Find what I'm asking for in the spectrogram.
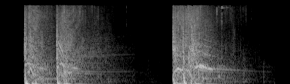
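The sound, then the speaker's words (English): Three gunshots fired into a strongbox padlock. Two loud, sharp reports land close together, then a pause before the third. Each blast cuts off into a ringing, decaying tail. “Big Nose George fired three shots into the strongbox padlock.”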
